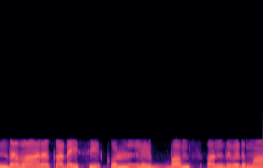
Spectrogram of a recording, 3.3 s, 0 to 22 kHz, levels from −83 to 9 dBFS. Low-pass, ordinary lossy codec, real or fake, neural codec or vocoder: 3.6 kHz; Opus, 32 kbps; real; none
